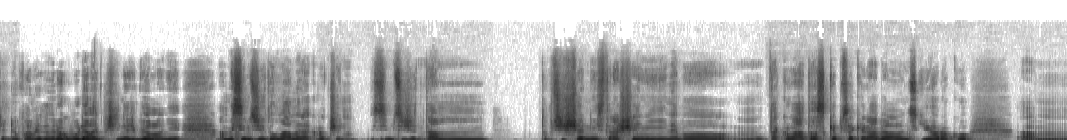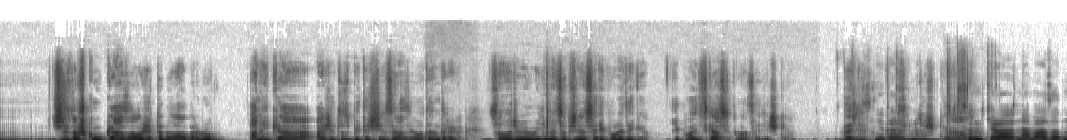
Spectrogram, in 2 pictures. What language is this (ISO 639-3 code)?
ces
